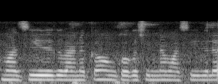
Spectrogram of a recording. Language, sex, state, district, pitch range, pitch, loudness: Telugu, female, Andhra Pradesh, Visakhapatnam, 205-215 Hz, 210 Hz, -13 LUFS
